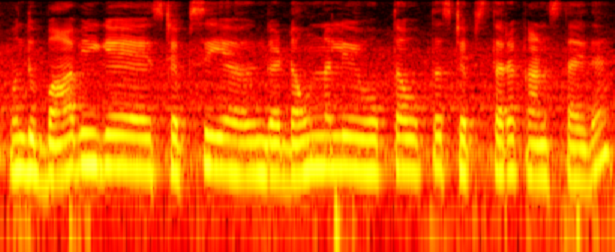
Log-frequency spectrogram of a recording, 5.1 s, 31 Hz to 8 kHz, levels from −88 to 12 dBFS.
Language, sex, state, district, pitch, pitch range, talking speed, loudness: Kannada, female, Karnataka, Bellary, 190 Hz, 175-200 Hz, 140 wpm, -15 LUFS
